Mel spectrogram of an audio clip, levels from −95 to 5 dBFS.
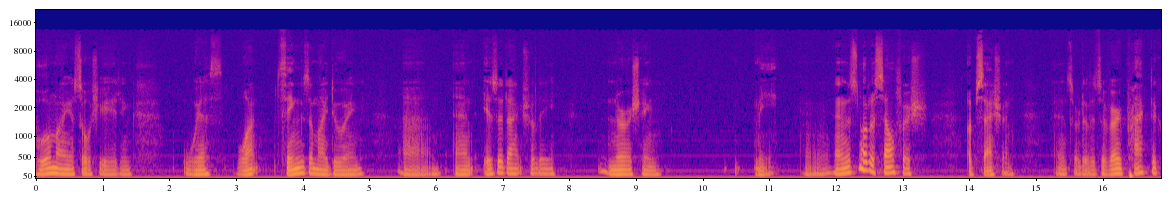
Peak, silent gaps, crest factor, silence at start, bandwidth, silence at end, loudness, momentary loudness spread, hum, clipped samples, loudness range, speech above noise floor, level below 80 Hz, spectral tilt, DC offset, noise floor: -8 dBFS; none; 20 dB; 0 s; 13.5 kHz; 0 s; -28 LUFS; 16 LU; none; under 0.1%; 4 LU; 30 dB; -48 dBFS; -6.5 dB/octave; 0.8%; -56 dBFS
